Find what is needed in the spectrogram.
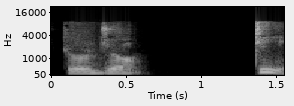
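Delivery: usual speaking voice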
